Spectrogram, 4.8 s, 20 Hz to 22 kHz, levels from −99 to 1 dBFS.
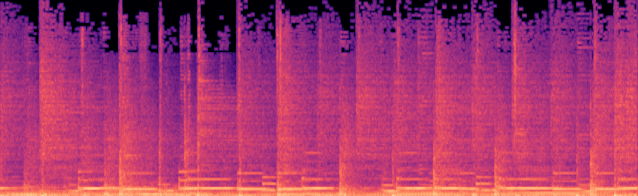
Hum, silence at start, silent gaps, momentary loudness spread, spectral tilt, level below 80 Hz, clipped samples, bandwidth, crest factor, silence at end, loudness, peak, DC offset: none; 0 s; none; 2 LU; -5 dB/octave; -34 dBFS; under 0.1%; over 20 kHz; 16 dB; 0 s; -16 LUFS; 0 dBFS; under 0.1%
